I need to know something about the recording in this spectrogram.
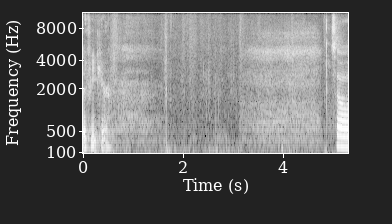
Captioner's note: breathing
